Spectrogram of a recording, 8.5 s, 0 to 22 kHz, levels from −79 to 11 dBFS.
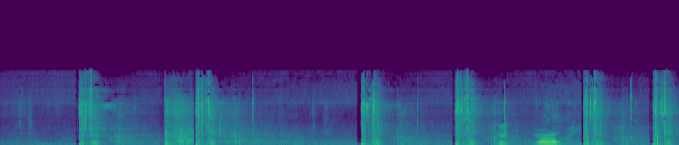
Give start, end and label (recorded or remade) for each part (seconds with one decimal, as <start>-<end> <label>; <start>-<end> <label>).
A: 0.0-3.6 remade; 3.6-5.0 recorded; 5.0-6.7 remade; 6.7-7.3 recorded; 7.3-8.5 remade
